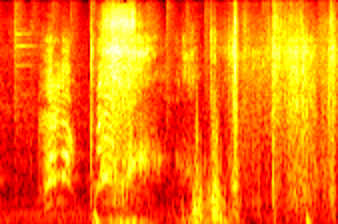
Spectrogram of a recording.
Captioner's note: groaning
